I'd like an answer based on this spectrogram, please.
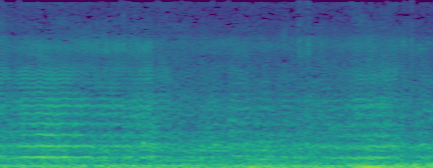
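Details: Humming of beekeepers' honey bees, a steady low drone with clear banded tones, swelling slightly louder near the end.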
